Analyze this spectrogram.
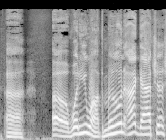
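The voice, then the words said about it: Exaggerated folksy country accent. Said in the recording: “She's got this bad cornpone accent she probably doesn't really have, but she's putting it on for the commercial”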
